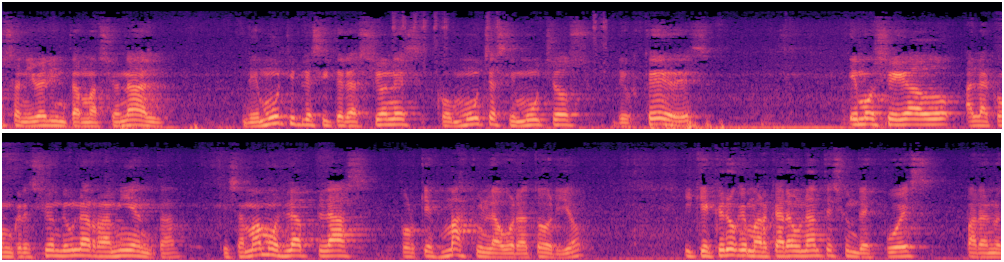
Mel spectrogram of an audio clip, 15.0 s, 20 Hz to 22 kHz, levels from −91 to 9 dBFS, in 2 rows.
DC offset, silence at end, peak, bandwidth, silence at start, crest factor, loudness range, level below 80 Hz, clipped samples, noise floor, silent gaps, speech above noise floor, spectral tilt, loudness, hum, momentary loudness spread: under 0.1%; 0 s; 0 dBFS; 16 kHz; 0 s; 14 dB; 2 LU; -34 dBFS; under 0.1%; -34 dBFS; none; 21 dB; -6 dB/octave; -14 LUFS; none; 16 LU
